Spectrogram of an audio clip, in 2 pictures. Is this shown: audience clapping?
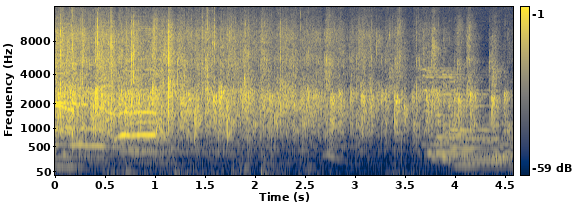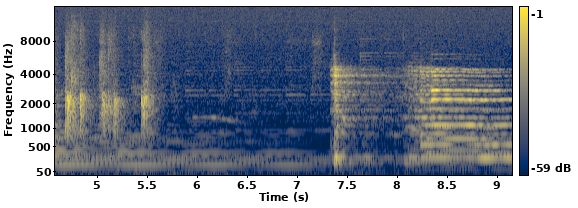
yes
